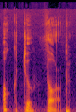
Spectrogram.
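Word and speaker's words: octothorpe: But its original name is the octothorp. Octo. Can you say that again? Octoorp. So, it's spelled O C T O T H O R P E.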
